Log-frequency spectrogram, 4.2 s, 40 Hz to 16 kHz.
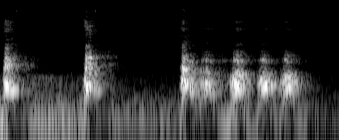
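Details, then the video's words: Female giant schnauzer, 14 months old, barking: two deep single barks about a second apart, then a quick run of five loud, rough barks in close succession, clear against a quiet indoor background. "Giant Schnauzer Bark"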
